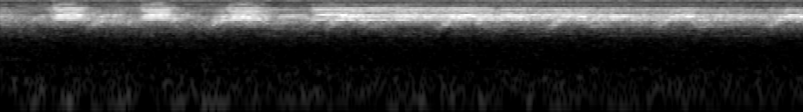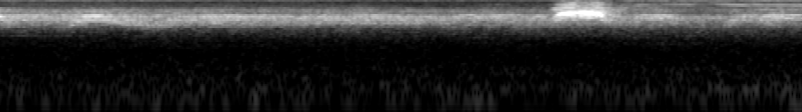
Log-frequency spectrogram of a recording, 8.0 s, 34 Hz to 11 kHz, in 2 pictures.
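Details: On Achasan mountain, recorded on an S20 Ultra, grass insects keep up a bright, continuous high trilling chorus with soft pulses, a louder burst of chirping near the end over faint low background hum.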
